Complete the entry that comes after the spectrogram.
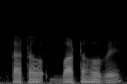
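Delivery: ordinary talk, nothing marked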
